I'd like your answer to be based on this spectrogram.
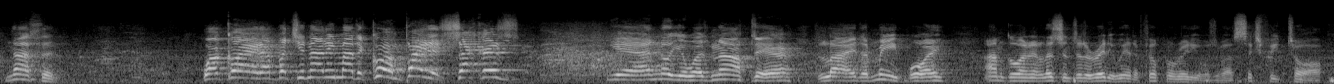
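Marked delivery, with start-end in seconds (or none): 2.0-9.4 put-on taunting child. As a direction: dare the snakes to bite.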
